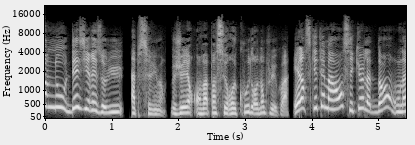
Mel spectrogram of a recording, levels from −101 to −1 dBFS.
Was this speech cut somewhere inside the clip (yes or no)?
no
